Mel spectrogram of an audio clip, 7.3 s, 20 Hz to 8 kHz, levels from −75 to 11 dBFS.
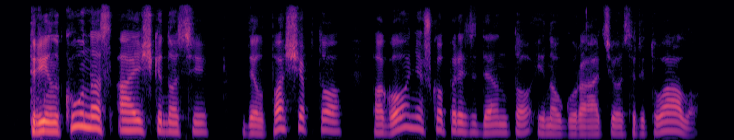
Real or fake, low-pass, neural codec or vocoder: real; 7.2 kHz; none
